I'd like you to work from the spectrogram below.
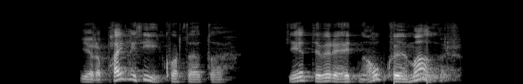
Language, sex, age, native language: Icelandic, male, 40-49, Icelandic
